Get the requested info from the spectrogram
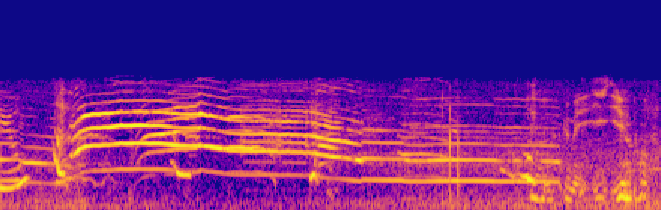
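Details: Pet cat and a neighbouring cat trading calls, one growing louder and screaming; drawn-out nasal yowls sliding upward then sagging slowly over several seconds, ending in softer broken sounds, a man speaking faintly.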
